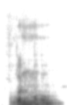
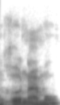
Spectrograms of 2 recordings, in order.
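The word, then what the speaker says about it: غُنْمُهُ: Ini bacanya ghunmu, ghunmuhu, bukan ghunamu. Kalau ghunamu, kalau nggak ada harokannya, keliru. Ghunamu itu kambing. Kemarin bahas kurban itu, kalau kambing itu ghunam. Kalau keuntungan itu ghunmu.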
